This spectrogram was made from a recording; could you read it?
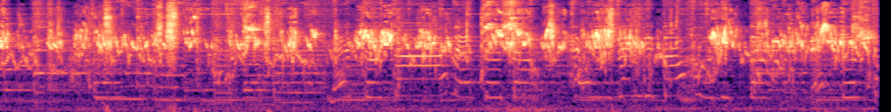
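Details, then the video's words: Happy budgerigar squawks and chatters in dense, harsh high bursts that repeat throughout, layered over stepped background music notes. "Happy budgie chirping sound"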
